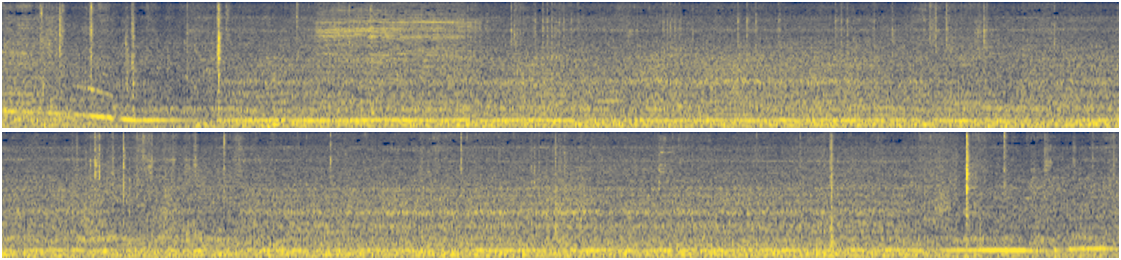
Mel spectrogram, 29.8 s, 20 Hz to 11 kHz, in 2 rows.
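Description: Case Maxxum 125 tractor engine running, heard from inside the cab. Its pitch falls as the revs drop about two seconds in, holds steady, and rises again near the end, with a few faint clicks.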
